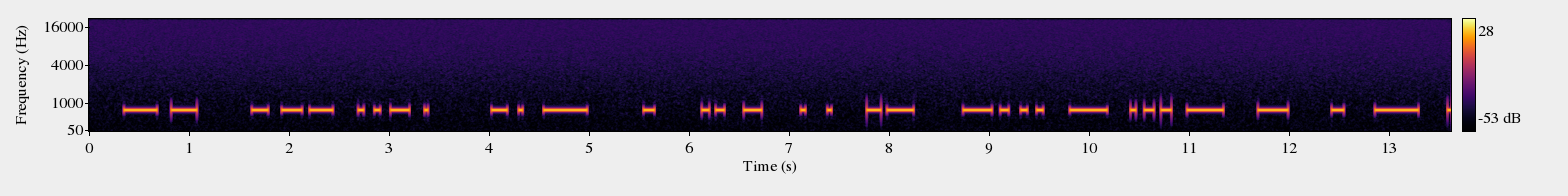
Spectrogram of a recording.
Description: Beeps of irregular length. There is no code.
